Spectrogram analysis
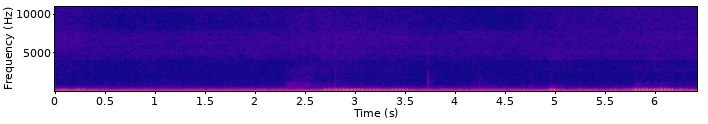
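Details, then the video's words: Milo, a pet cat, enjoying a rare belly rub and purring: a continuous deep hum with short, louder breathy pulses rising at intervals of roughly three seconds. "Tummy Time With A Sappy Cat And Some Snoring"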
